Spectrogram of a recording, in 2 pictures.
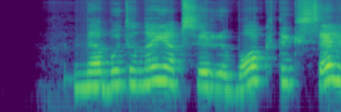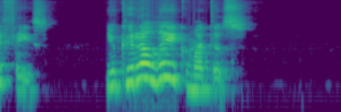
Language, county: Lithuanian, Šiauliai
